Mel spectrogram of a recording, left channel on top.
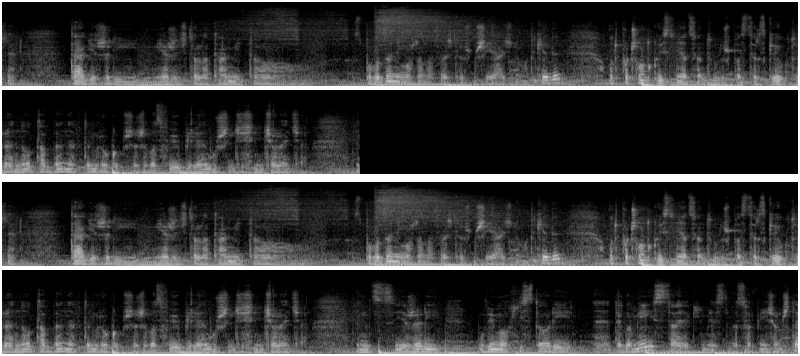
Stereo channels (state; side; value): drops out; left; at 11.6 s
